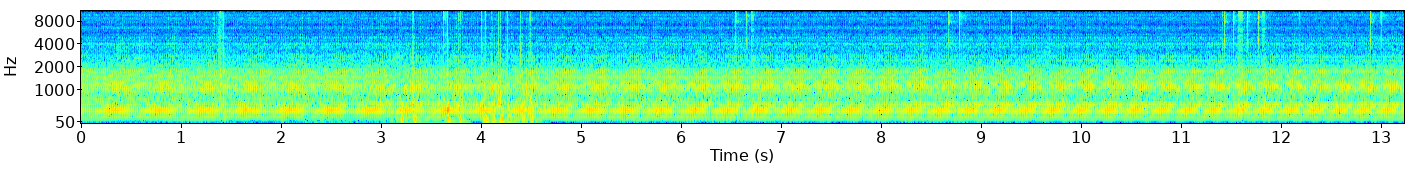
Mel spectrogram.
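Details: ASUS X543UA laptop with 500GB USB hard drive: steady droning whine at constant pitch with a few light clicks, rattling, jet-engine-like noise; the drive runs abnormally loud, cause unknown.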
